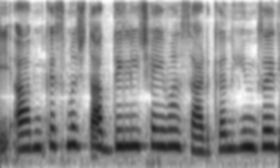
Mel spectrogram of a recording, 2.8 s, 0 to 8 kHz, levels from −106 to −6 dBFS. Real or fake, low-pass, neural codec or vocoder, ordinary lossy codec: real; none; none; none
